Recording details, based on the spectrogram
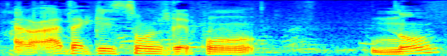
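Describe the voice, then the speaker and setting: A man from France speaking calmly and deliberately with a group of young people, repeating his phrases for emphasis. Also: mid-range voice. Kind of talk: frank group discussion. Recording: noisy room with crowd chatter. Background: chatter of a group of youths.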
